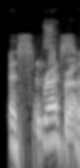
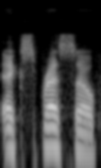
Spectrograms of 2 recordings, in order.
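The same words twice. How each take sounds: First: The word begins with an 'ess' sound. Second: The word begins with an 'ex' sound. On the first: The speaker calls it right. "It's E S, not E X" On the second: The speaker calls it wrong. "someone calls it espresso"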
